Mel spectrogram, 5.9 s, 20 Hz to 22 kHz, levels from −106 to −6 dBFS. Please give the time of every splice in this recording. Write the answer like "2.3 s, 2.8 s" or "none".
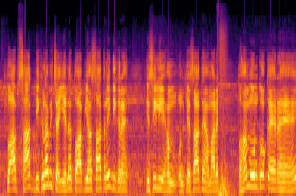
4.4 s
